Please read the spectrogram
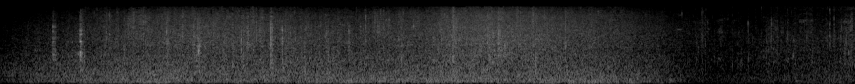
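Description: A rushing hiss with scattered clicks, fading in from silence, swelling to its loudest about five seconds in, then easing off near the end.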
